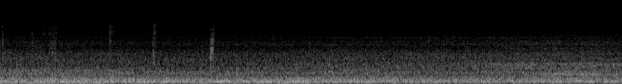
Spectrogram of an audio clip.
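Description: Steady low rumble of a car in motion heard from inside its cabin: engine and road noise at freeway traffic speed, with a few faint ticks in the first couple of seconds.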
